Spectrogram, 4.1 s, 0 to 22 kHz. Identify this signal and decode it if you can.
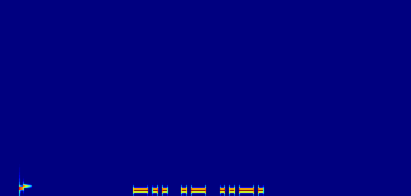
Morse code, heard as a keyed tone, about 25 wpm, 700 Hz. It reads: DAF
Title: USA Call Sign Postfixes - 3 Letters 25wpm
